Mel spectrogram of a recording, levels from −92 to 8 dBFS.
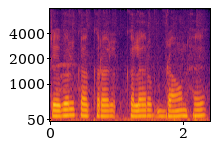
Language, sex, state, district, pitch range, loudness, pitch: Hindi, male, Uttar Pradesh, Lucknow, 145-155 Hz, -14 LUFS, 150 Hz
